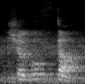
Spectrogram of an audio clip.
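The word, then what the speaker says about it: شگفتہ: اسمهای مؤنث شگفتا همون شکفته فارسیه، با اختلاف اینکه کاف تبدیل به گاف میشه و تلفظش میشه شگفتا.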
